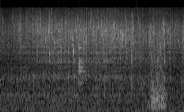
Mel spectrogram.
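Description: Tempura-battered cauliflower florets frying in hot oil in a pot: a steady, dense crackling sizzle, swelling briefly near the end as another floret slips into the oil. No one speaks.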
